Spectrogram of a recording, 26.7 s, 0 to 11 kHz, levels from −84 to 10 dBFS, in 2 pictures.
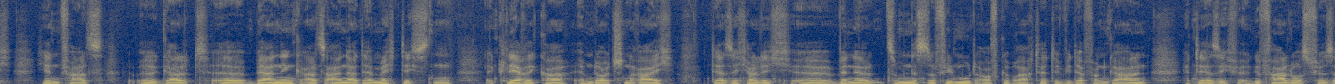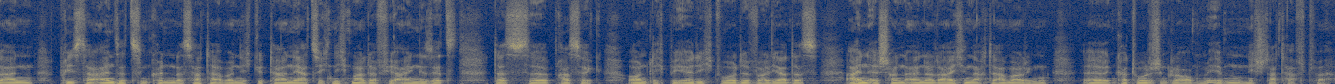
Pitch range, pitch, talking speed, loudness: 95-105 Hz, 100 Hz, 160 wpm, -19 LUFS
